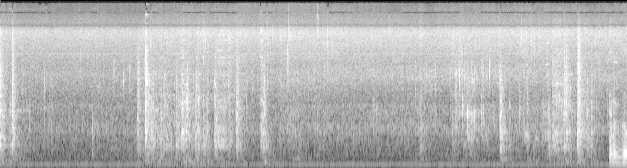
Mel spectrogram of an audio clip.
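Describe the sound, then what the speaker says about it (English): Chicken pieces for General Tso's chicken sizzle and crackle in hot oil, with occasional stirring and clinks from utensils nearby. "putting the pieces that are frying quick"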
